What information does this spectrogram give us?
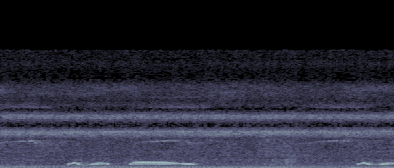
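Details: Spotted dove, the tekukur of Indonesia, heard faintly over a steady hiss: two short hooked coos and a longer falling coo, with the start of another phrase at the end.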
